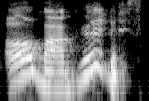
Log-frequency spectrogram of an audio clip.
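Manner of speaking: high, drawn-out mock astonishment; shocked reaction. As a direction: stretch it out high, scandalized. Speaker's acted shocked reaction.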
